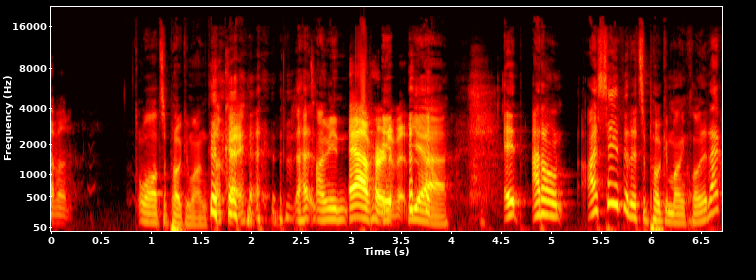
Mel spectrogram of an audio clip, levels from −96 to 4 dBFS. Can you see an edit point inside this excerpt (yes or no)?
yes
